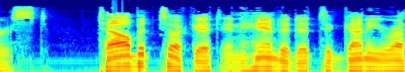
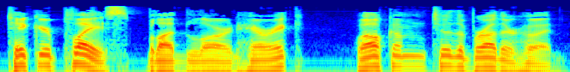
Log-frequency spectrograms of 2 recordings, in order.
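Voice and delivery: ceremonial welcome; 2 semitones higher, 4 dB louder than usual. Acted. Talbot admitting the new Blood Lord, formal projected welcome. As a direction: welcome him formally before the ranks.

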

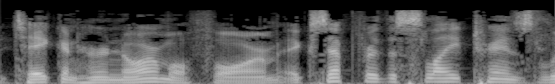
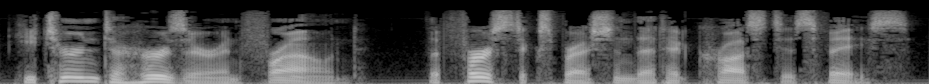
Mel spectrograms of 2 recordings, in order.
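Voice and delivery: usual speaking voice

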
